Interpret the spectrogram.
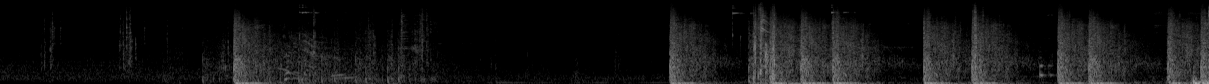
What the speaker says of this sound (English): Oh, there's more shooting over here.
